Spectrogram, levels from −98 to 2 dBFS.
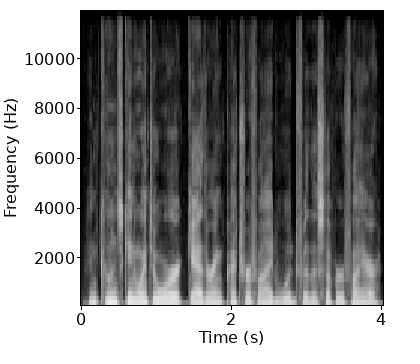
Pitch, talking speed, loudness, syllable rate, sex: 130 Hz, 180 wpm, -16 LUFS, 4.7 syllables/s, male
